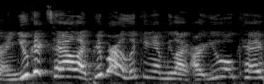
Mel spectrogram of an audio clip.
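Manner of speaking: telling it in an excited rush; wide-eyed storytelling, voice jumping up; animated exclaim. Real, not acted. Animated retelling of stares.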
